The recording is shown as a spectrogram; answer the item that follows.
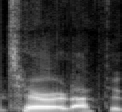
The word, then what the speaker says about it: pterodactyl: desk number 32 pterodactyl why can't you hear a pterodactyl go to the bathroom because the p is silent versus number 28.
